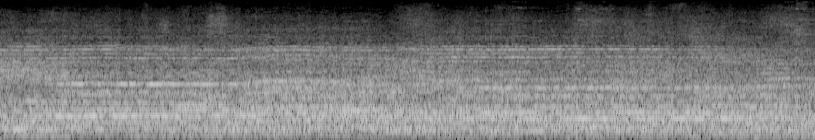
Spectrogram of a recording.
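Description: Church choir singing, with voices holding long notes.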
